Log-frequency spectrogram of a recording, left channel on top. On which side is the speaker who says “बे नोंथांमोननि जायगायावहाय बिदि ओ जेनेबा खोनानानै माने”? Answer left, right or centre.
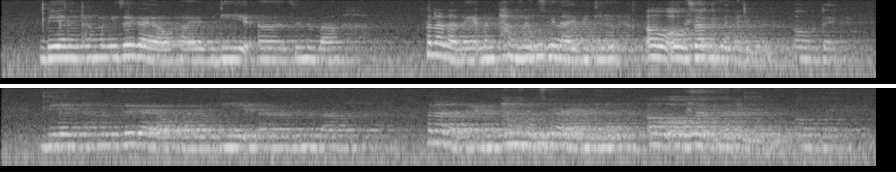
Left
